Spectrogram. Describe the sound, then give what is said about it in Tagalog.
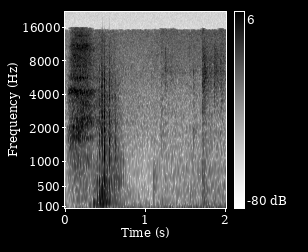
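A door is opened with a loud thud early on, followed by quieter rustling and a fainter knock near the end. “Ang tagal mo naman magbukas ng pinto.”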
